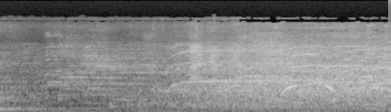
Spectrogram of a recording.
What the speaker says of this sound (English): when my hand is over your section, I want you to scream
